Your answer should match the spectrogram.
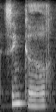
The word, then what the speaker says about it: heures: Então, esse aqui, horas, você não lê horas, lê heure. Heure. E o S não pronuncia.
